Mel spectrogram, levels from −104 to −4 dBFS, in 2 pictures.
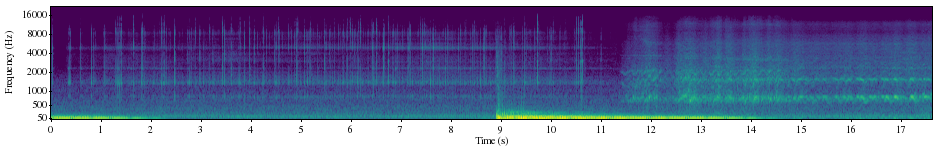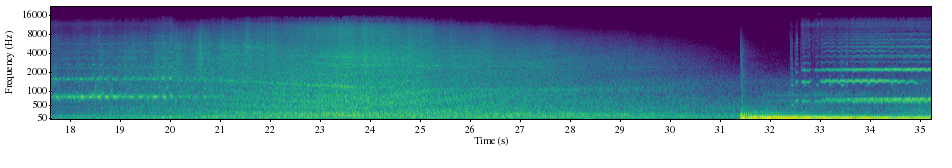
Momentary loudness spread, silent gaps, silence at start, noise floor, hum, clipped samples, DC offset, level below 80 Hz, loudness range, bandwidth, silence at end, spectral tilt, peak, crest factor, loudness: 25 LU; none; 0 s; -56 dBFS; none; under 0.1%; under 0.1%; -22 dBFS; 21 LU; 10.5 kHz; 0 s; -6 dB/octave; -2 dBFS; 20 dB; -23 LUFS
